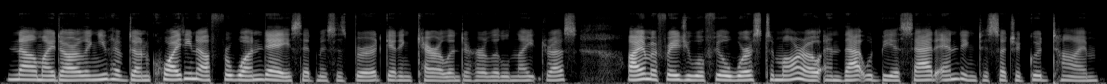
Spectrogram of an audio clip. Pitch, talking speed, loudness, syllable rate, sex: 200 Hz, 225 wpm, -20 LUFS, 5.2 syllables/s, female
